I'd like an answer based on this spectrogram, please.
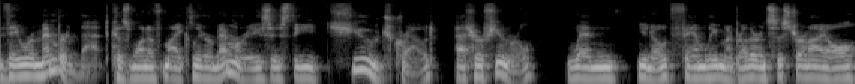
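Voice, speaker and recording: At a moderate pace, a man speaks in a dark, mellow tone. His fairly low pitch has ordinary pitch variation. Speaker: motivational speaker. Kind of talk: interview answer.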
